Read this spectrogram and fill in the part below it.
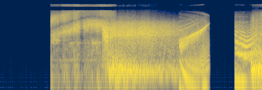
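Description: Energy beams fire with a sweeping whoosh.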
